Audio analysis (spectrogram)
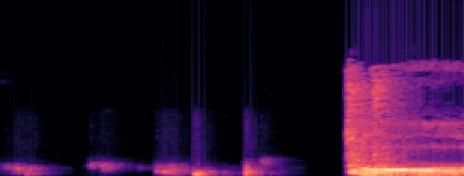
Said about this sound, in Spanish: Voy a cerrar la puerta, si no, no nos oímos.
